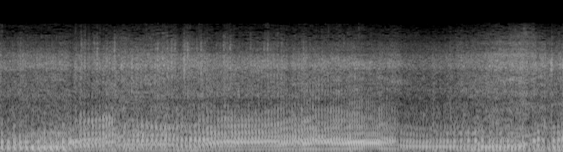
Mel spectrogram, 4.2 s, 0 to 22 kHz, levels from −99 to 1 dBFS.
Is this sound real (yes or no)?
yes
